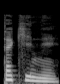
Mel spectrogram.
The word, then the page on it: taquiner: francais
